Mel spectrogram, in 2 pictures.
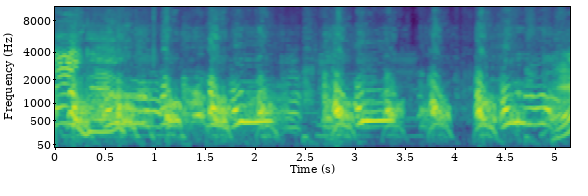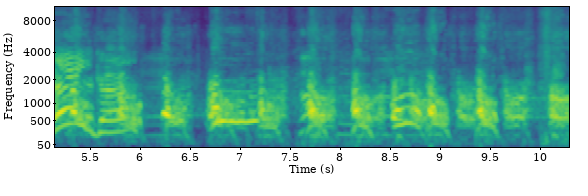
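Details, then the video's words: American Leopard Hounds and a Treeing Walker coonhound treeing a raccoon in a swamp: several dogs bay rapidly and overlap in loud, ringing barks with short rising-falling bawls, while a man speaks encouragement. "American leopard hounds, Treeing Walker in swamp coon"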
